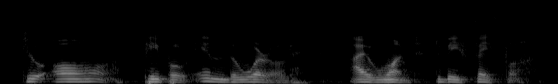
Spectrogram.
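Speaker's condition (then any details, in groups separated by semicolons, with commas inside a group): ALS; body weakening, 2 years since onset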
